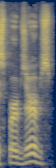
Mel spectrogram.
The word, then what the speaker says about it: Spurbs Herbs: We Americans have a silent H there, which I know very well because I taught this in Australia and they would make fun of me. So Spurbs, it says, we say Spurbs Herbs, but they would say Spurbs Herbs.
